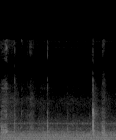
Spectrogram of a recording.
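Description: A single light plastic click near the end as a trim clip on the gear-selector housing is pried at. Beneath it is a faint steady room hum.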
